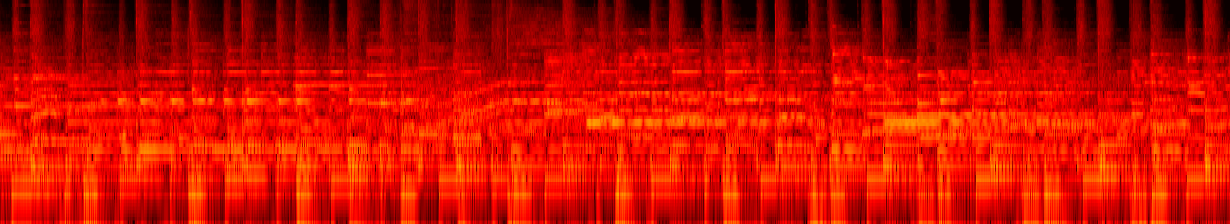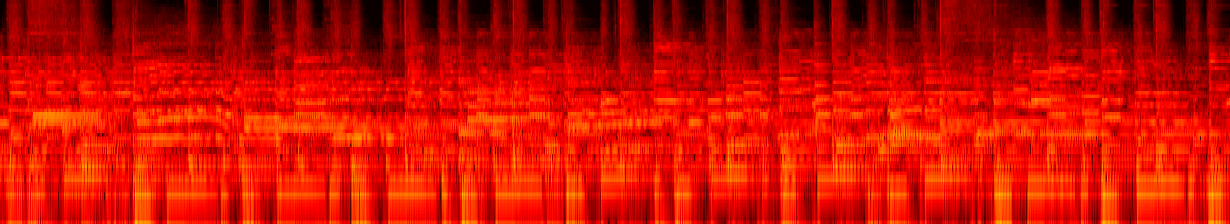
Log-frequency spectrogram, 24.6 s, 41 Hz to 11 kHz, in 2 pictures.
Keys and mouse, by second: 1.3-2.2 ctrl+z, 2.9 KP_7, 4.3 shift+a, 6.6 Tab, 7.3 f, 8.6 click, 9.5 KP_7, 10.3 Tab, 11.3-13.6 drag, 11.9 Tab, 16.3-18.6 drag, 16.8 right click, 17.7-21.0 right drag, 21.0 click, 21.4 middle click, 22.0-23.2 right drag, 22.4-24.6 drag.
